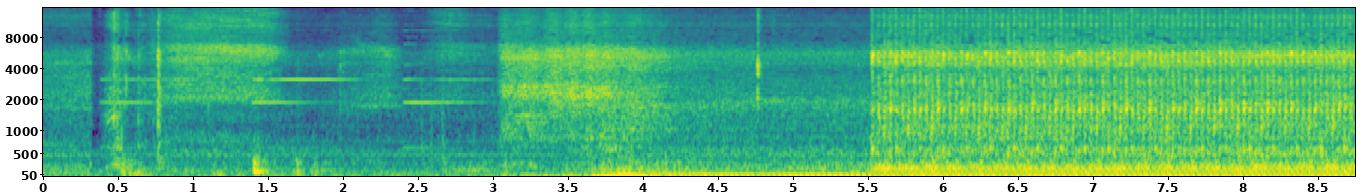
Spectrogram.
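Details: Land Rover diesel first start after new cambelt, water pump, power steering pump and turbo hose, fluids refilled; clicks and handling, then it catches and settles into a steady, even clatter. Normal idle.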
